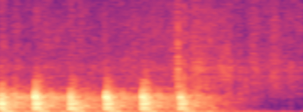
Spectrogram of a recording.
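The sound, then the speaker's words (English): A quick series of five firm knocks on a wooden door, evenly spaced, the last one slightly louder before the sound fades into quiet. “Well, I'll go ahead and knock at the door while you get your camera.”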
